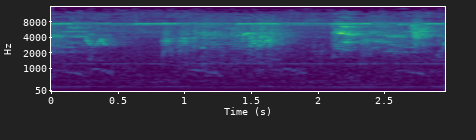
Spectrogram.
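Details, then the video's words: Variable oriole (Icterus pyrrhopterus), locally encontro or primavera, delivering busy high warbled chirps with brief slurred whistles below, a louder sharp burst near the end, steady thin hum behind. "ENCONTRO canto (ICTERUS PYRRHOPTERUS), VARIABLE ORIOLE"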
